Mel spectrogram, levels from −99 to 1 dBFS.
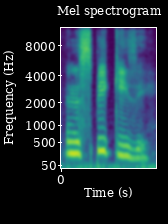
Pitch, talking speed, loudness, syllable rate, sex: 225 Hz, 190 wpm, -16 LUFS, 5.9 syllables/s, female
